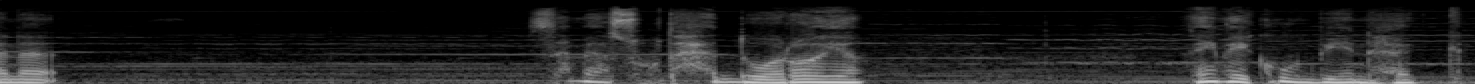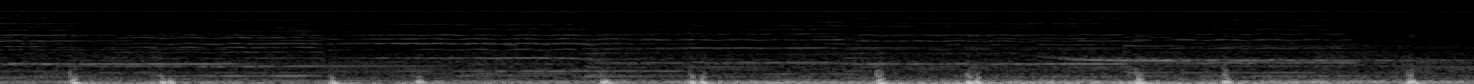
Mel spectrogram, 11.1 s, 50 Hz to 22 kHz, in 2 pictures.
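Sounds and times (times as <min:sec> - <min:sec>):
speech: 0:00.0 - 0:00.3, 0:02.0 - 0:03.4, 0:04.4 - 0:05.6
faint sustained hum: 0:00.0 - 0:11.0
pounding heart of a frightened person in an elevator: 0:05.7 - 0:11.0.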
